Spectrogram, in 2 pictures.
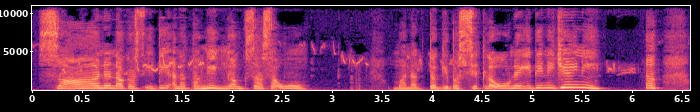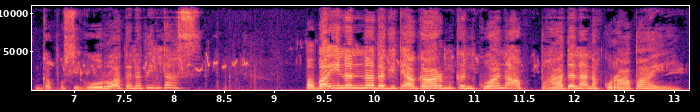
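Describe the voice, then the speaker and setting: A woman's voice: high voice, lively intonation, normal speed, fairly bright tone, a little hiss or hum. A woman playing a frank, concerned friend in an audio drama, chatty and reproachful. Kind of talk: Ilocano audio drama dialogue.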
